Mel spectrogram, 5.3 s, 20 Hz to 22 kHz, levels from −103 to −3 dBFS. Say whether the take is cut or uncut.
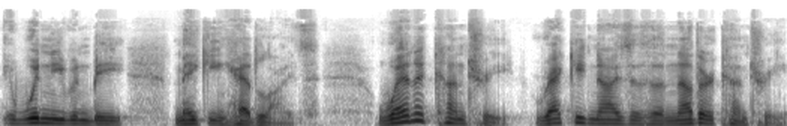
uncut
